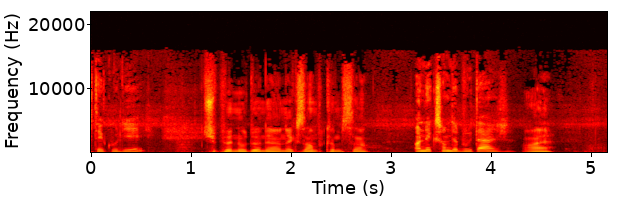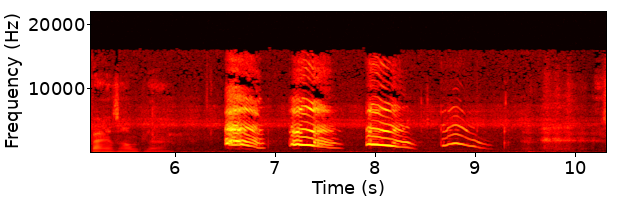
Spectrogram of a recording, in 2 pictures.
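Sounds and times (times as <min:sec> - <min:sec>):
speech: 0:00.0 - 0:06.1
female foley performer imitating seagull squawking cries: 0:06.5 - 0:09.2.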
